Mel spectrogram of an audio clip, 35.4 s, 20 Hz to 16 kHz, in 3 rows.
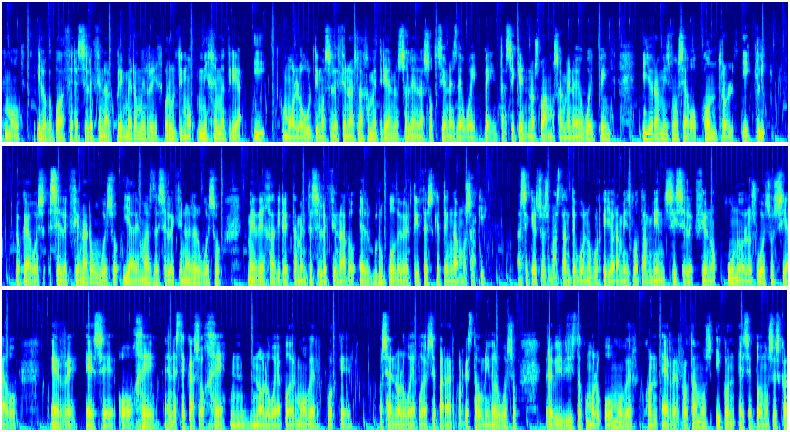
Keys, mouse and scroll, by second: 0.3-0.8 middle drag, 1.5 click, 1.8-2.3 middle drag, 2.5 scroll up 2, 2.8 shift+click, 5.4-8.1 drag, 9.4 middle click, 12.9 ctrl+click, 17.0 scroll up 2, 20.1 middle click, 20.1 scroll up 1, 22.5 ctrl+click, 23.2 middle click, 24.1 r, 25.5 s, 26.5 g, 33.1 r, 34.3 s.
